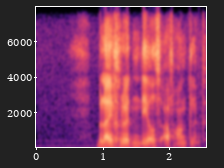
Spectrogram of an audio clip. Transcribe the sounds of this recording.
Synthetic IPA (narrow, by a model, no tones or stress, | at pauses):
blɛjχruətəndiəlˠsɐ̰fɦɐ̰ŋklə̰k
